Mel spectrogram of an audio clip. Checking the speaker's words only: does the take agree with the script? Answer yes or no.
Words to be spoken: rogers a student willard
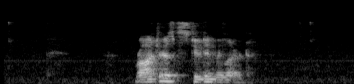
yes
